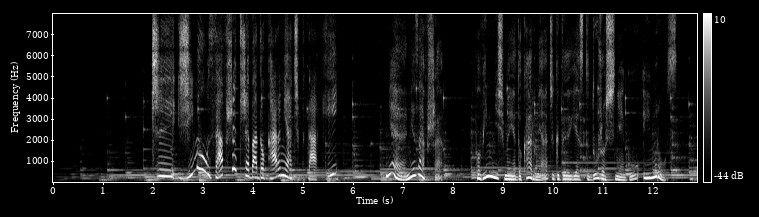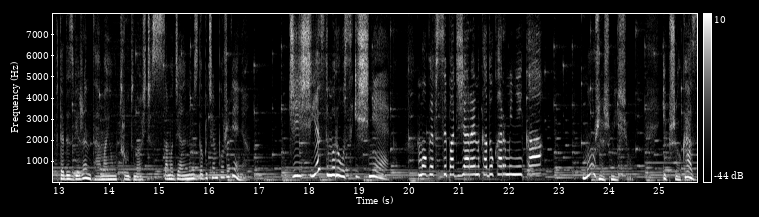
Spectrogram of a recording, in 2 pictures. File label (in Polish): narracja; czasopismo mis; zima; rozmowa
